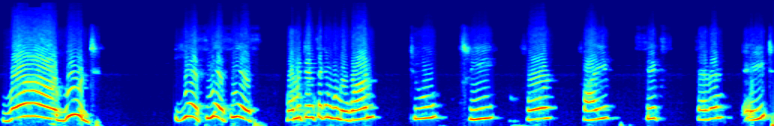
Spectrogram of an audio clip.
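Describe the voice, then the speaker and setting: A woman with a Bengali accent, hoarse from a cold, talking casually to viewers in a family vlog and coaching a child through yoga. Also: sits high, darkish tone, low-quality recording. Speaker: family vlogger.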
